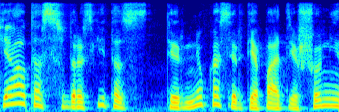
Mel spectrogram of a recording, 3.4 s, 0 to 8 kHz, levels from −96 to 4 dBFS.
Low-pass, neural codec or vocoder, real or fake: 7.2 kHz; codec, 24 kHz, 6 kbps, HILCodec; fake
